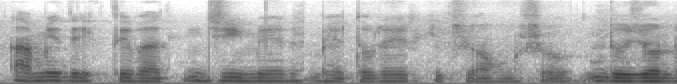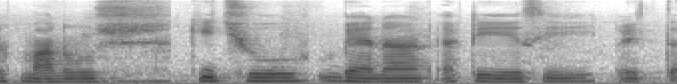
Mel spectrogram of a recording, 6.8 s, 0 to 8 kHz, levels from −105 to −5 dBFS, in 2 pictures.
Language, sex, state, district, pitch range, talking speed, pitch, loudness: Bengali, male, West Bengal, Kolkata, 110-125 Hz, 160 wpm, 115 Hz, -38 LUFS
